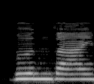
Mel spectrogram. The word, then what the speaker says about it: vươn vai: Lưu ý khi đọc từ vươn vai, các bạn nhớ phát âm đúng âm vờ và vần ươn nhé.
